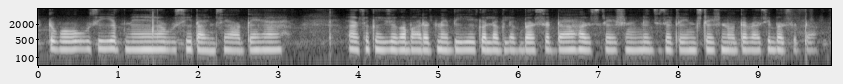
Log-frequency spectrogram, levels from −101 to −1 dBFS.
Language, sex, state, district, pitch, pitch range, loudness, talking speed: Hindi, female, Uttar Pradesh, Jyotiba Phule Nagar, 205 Hz, 200-210 Hz, -24 LUFS, 205 wpm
